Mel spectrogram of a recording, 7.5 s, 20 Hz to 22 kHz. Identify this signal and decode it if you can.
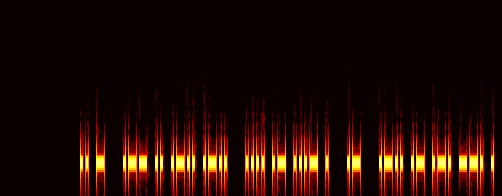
Morse code, heard as a keyed tone, about 32 wpm, 700 Hz. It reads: IT WILL HAVE A LARGE
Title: Sentences from Top 1000 Words - Review Part 6 - 30wpm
